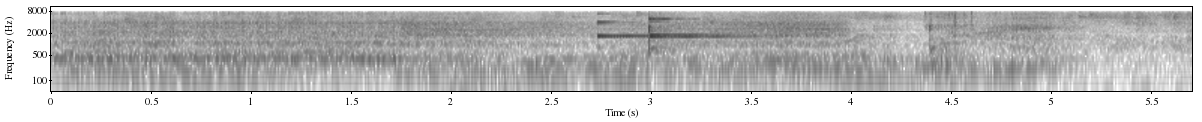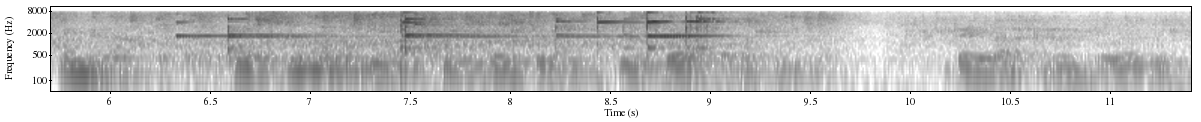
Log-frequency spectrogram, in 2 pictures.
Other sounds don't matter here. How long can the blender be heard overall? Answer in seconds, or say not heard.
5 s.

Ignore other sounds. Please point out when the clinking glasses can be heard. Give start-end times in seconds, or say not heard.
2.7-3.5, 6.3-9.1.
